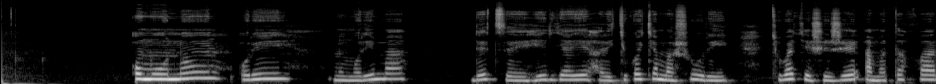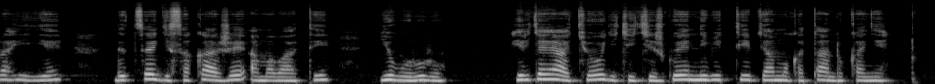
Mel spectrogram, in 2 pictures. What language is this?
Kinyarwanda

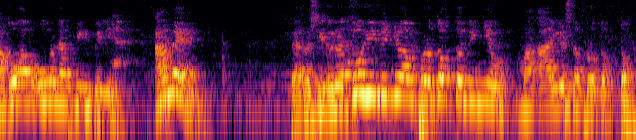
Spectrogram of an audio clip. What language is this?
Filipino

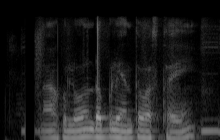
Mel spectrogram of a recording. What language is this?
Telugu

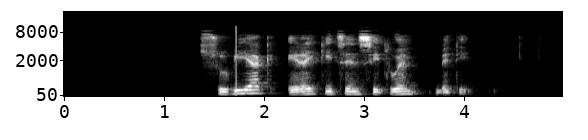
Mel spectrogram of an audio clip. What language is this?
Basque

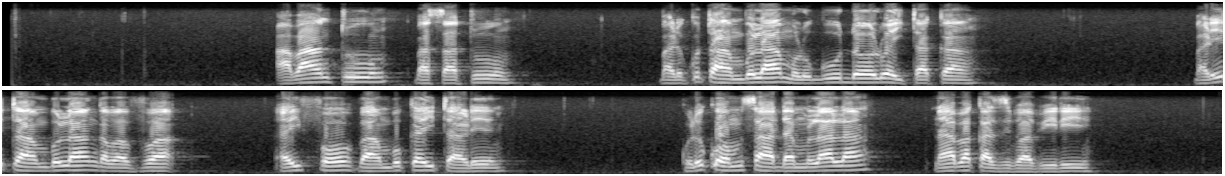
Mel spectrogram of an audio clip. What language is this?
Soga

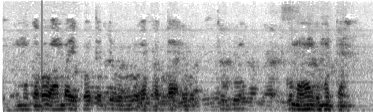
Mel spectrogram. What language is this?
Kinyarwanda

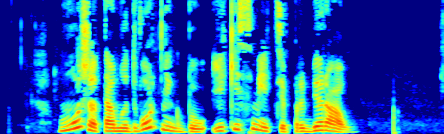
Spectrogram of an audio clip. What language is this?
Belarusian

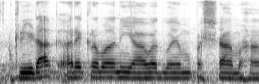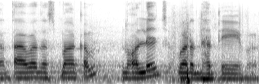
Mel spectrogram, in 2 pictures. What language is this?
Sanskrit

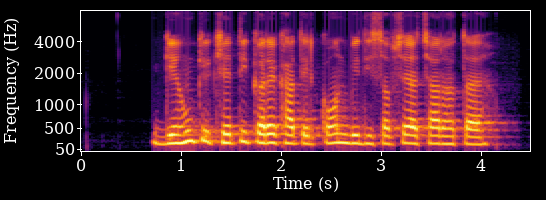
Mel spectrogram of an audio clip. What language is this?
Magahi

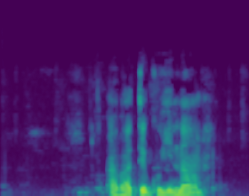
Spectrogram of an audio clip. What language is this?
Kinyarwanda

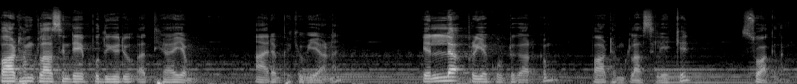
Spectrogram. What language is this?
Malayalam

